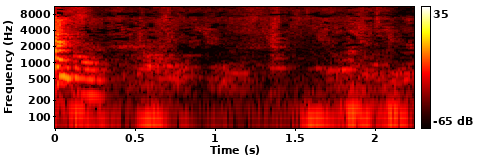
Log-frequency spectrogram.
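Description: A voice trailing off at the start, then faint, low murmuring sounds of voices.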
